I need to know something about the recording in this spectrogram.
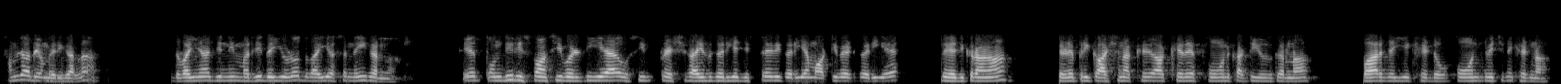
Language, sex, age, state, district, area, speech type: Dogri, male, 18-30, Jammu and Kashmir, Reasi, rural, conversation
